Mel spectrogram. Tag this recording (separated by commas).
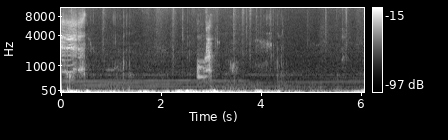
Purr, Cat, Domestic animals, Animal, Meow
